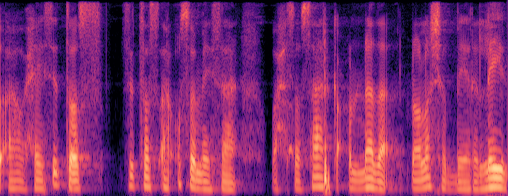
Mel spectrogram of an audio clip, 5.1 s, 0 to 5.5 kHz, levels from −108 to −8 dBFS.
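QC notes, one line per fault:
No faults found in this speech clip. Nothing in it calls for a QC note.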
